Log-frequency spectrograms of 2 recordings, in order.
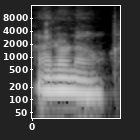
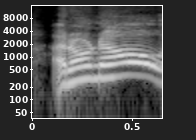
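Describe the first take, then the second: First: Said in the usual way. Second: Higher and louder, throwing up her hands; exasperated outburst. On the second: Real, not acted. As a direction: blurt it out in disbelief. Repeats phrase, second time exasperated.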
